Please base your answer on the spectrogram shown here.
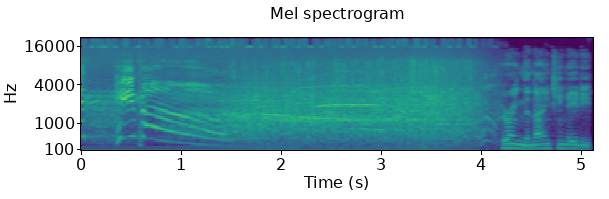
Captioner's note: cheers and applause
